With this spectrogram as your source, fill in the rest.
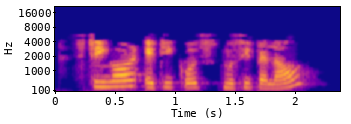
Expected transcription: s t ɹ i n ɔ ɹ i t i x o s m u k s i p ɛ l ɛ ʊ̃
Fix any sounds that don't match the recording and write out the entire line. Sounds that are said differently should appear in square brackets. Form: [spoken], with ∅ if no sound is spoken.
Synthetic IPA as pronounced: s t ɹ i [ŋ] ɔ ɹ [e] t i [k] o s m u [∅] s i p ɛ l [a] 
